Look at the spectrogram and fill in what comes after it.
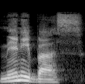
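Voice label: "minibus", English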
